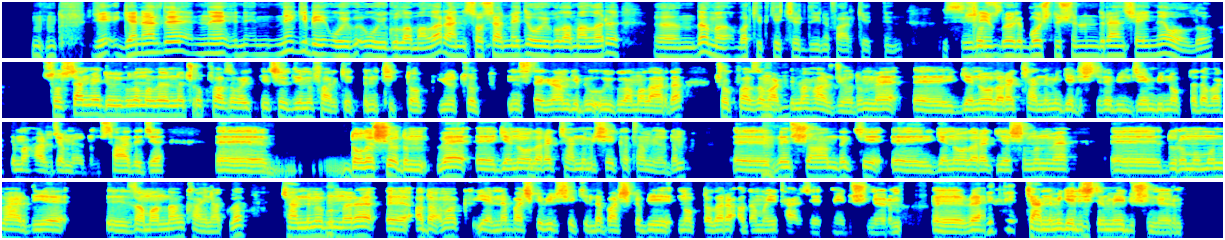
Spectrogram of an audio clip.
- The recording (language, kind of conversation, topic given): Turkish, podcast, Ekran süresini azaltmak için ne yapıyorsun?
- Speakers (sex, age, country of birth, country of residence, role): male, 25-29, Turkey, Poland, guest; male, 55-59, Turkey, Spain, host
- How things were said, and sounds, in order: other background noise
